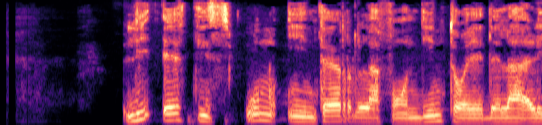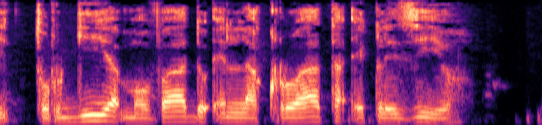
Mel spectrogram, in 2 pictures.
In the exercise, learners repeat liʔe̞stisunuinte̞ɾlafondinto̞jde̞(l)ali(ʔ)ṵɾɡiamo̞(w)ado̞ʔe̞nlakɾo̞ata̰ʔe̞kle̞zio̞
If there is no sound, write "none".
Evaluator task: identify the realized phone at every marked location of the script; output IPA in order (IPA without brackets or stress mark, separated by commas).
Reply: l, t, v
